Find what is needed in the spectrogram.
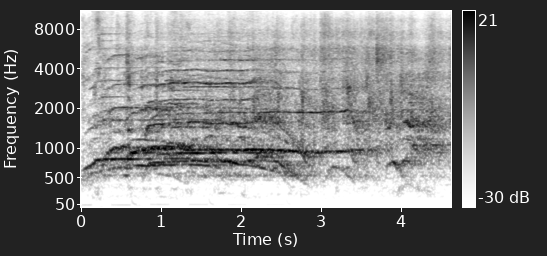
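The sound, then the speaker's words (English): A loud, sustained burst of audience applause mixed with crowd cheering and shouting voices at the live show Jackman Radio Live at the Jaffrey Legion, holding steady for several seconds before easing slightly near the end. “I like that applause. Let me hear that applause again.”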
